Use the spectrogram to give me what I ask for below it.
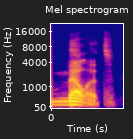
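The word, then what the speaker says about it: Mellott: Mellet. Yeah, that's what I guess. I was. Brooke Turtle Ghostly says it's pronounced like melon, so Mellet. So Mellet, the quarterback who stepped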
